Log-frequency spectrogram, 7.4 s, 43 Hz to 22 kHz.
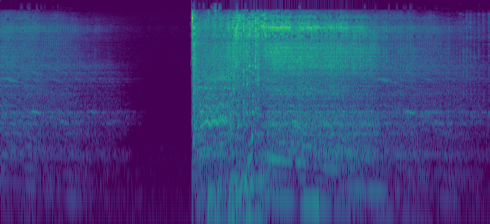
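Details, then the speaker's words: Rebuilt budget 302 V8 in a tow truck at its first start-up, with a newly fitted clutch, flywheel and distributor. After a pause it barks into life, roars rough and uneven, then sags away; it fires but won't keep running. "We've got her super close to busting off, guys. Give her a little sniffy sniff. I don't expect it to run good or sound good. I just want it to bust off for like 3 seconds."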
